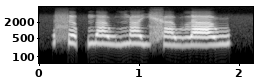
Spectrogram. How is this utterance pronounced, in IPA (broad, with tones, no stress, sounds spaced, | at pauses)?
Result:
s ə˨˩ p̚ n a̤˨˩ w ŋ a̤˨˩ j x a̤˨˩ w l a˨˦ w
